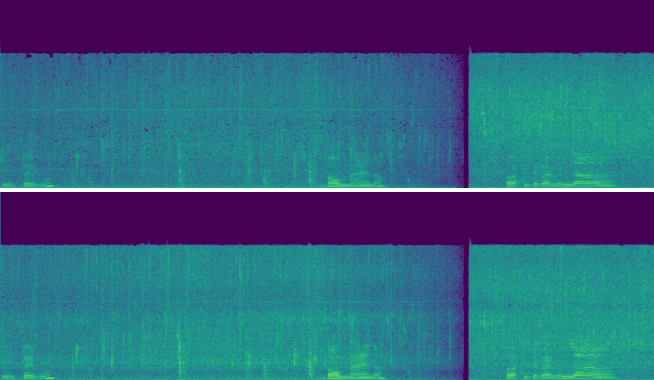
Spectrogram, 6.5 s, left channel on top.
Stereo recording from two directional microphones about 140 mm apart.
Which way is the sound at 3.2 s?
20° right (ahead or behind).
